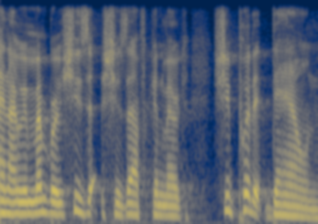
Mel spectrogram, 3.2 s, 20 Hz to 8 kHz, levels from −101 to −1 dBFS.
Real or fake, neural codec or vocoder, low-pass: fake; vocoder, 44.1 kHz, 80 mel bands, Vocos; 7.2 kHz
